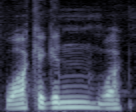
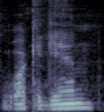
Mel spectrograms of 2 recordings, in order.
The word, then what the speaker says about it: Waukegan: It's Waukegan. Waukegan.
